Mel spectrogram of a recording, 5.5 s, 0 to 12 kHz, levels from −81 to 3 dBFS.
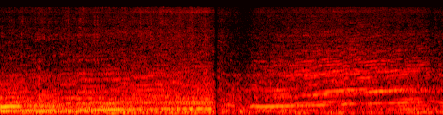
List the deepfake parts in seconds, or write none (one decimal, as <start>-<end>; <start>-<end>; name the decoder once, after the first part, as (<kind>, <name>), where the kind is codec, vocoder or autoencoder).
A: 3.0-3.7 (vocoder, BigVGAN v2)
